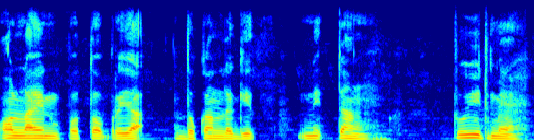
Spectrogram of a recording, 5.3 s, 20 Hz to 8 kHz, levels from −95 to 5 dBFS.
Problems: none marked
